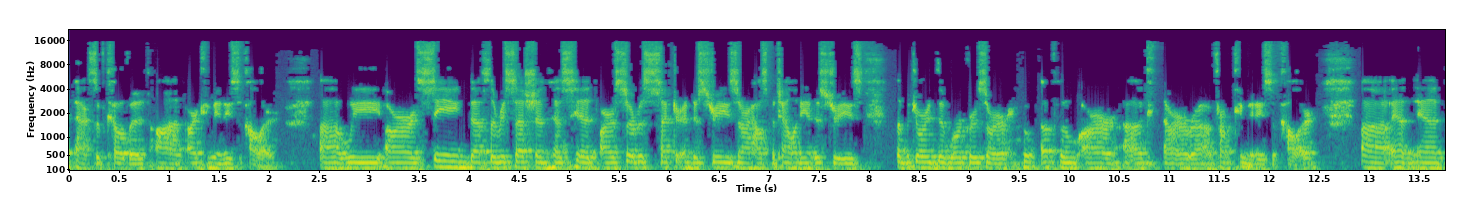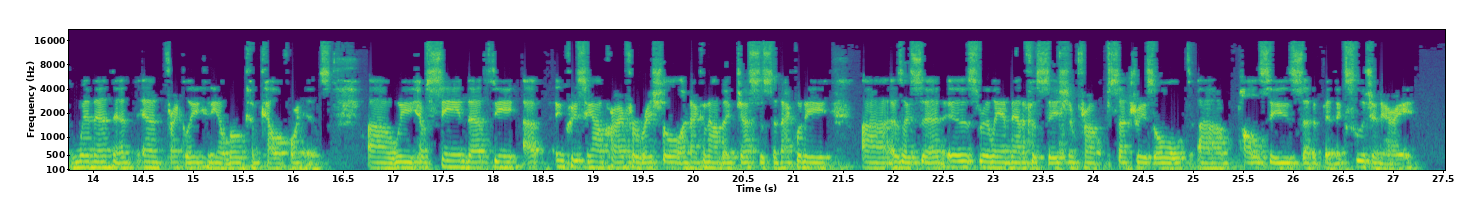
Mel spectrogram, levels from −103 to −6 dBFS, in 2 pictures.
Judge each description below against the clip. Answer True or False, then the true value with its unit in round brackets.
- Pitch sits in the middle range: True (150 Hz)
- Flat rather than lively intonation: True (1.2 semitones)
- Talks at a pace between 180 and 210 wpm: True (185 wpm)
